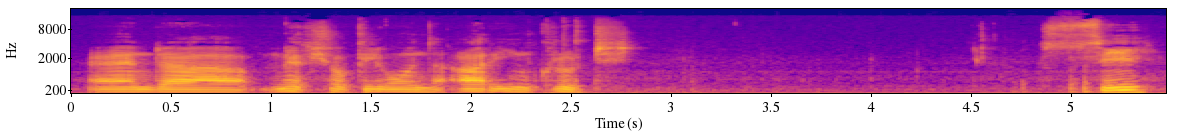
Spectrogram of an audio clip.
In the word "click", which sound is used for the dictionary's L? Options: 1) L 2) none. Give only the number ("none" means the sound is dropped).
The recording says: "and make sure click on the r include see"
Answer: 2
